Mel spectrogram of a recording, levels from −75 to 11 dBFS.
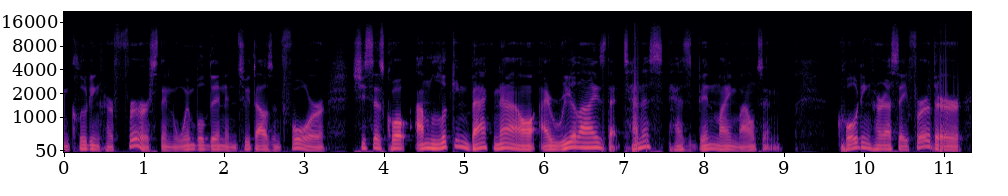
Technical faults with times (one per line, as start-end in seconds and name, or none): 6.73-7.56 processor overload crackle
10.47-11.22 processor overload crackle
